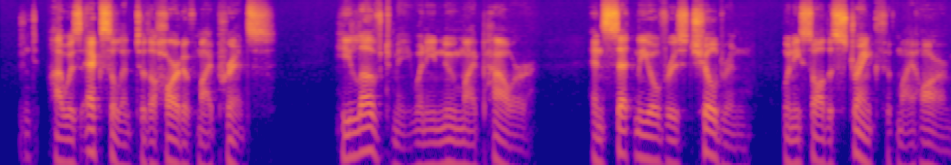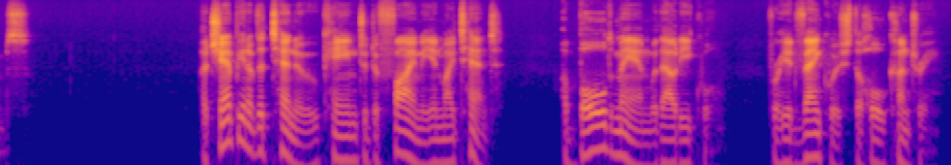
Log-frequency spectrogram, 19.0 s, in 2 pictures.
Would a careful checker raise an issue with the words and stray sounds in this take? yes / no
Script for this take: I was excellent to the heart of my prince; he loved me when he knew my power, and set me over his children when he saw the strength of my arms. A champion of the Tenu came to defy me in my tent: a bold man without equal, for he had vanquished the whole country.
yes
